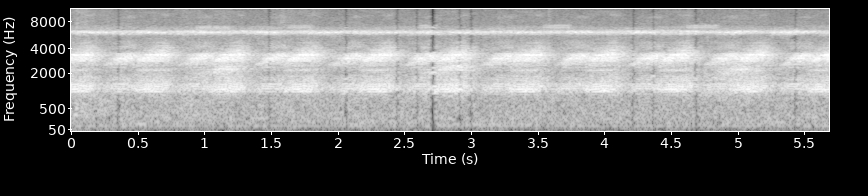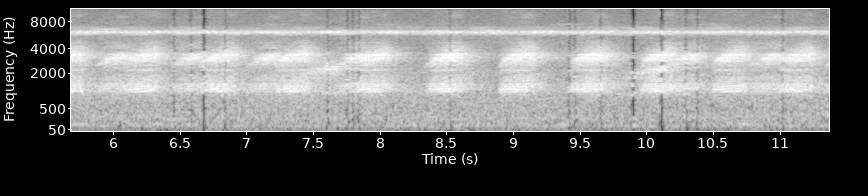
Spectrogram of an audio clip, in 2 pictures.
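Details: Moonlit Florida night with frogs singing: regular trains of harsh, pulsing croaks, close to two per second, several frogs overlapping, while a thin continuous high whine sits underneath.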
